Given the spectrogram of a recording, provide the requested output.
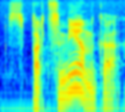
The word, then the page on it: sportsmenka: Russian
